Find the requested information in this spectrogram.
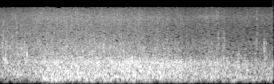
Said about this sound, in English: Although I knew I hadn't been as an adult, the smell of the salty air, the sounds of the waves.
